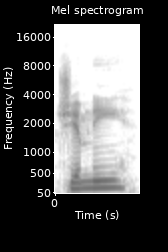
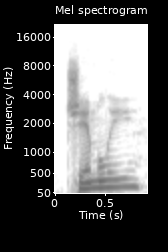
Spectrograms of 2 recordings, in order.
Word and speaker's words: chimney: test because they pronounced chimney chimley chimley she thought there was an L in there chimley chimley like the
